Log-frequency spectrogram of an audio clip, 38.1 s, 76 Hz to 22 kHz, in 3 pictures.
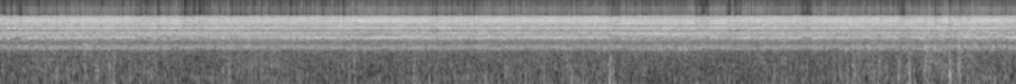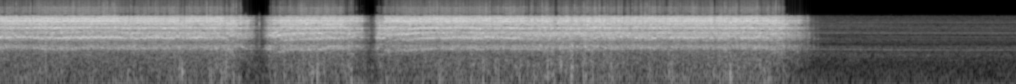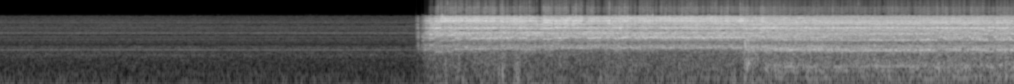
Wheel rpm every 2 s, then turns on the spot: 230, 230, 230, 230, 220, 230, 230, 200, 140, 210, 230, 60, 0, 0, 0, 110, 230, 200, 150.
none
